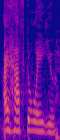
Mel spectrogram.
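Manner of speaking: gentle, quiet nurse voice. Acted. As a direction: deliver it softly as the nurse. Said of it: "I'm greeted by a nurse".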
